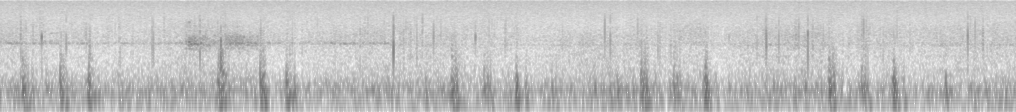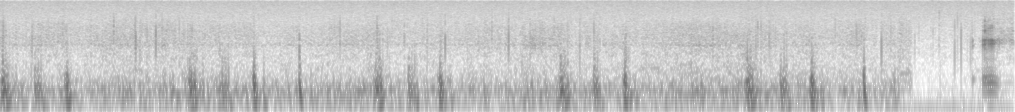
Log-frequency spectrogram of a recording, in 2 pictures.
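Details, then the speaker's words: Teaching heart-sound recording: steady heartbeat with a marked, constant split of the second heart sound into two close taps in left bundle branch block. "Ejemplo undécimo. Duplicación del segundo ruido cardíaco en el bloqueo de rama izquierda. División manifiesta y constante del segundo"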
